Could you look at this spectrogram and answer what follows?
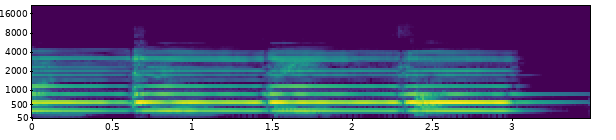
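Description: A violin bows its open D string in slow, even quarter notes, three distinct strokes with a steady ringing pitch that sustains between bow changes, close and clear with no talking.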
